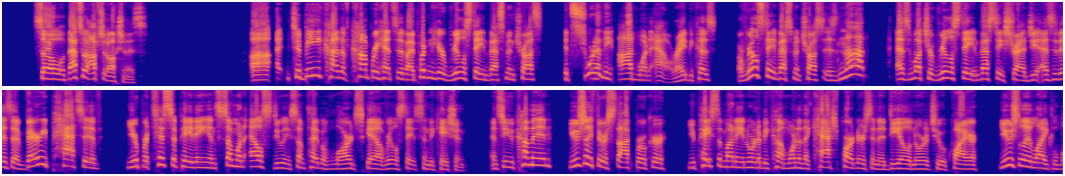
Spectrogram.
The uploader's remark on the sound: This was a live class recorded.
